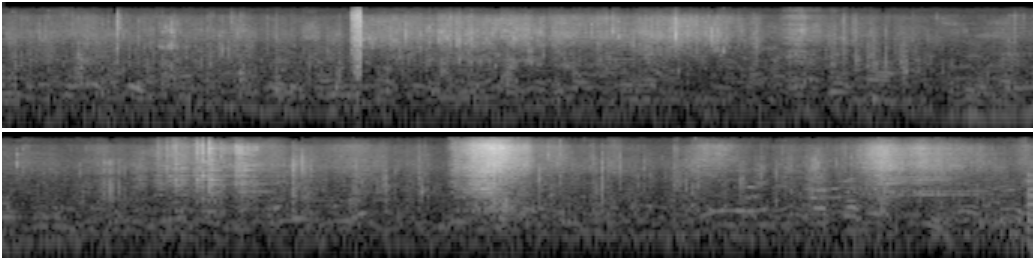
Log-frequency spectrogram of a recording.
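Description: A shovel scrapes and thuds into loose soil.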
